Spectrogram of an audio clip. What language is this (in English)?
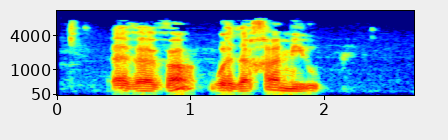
Kabyle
